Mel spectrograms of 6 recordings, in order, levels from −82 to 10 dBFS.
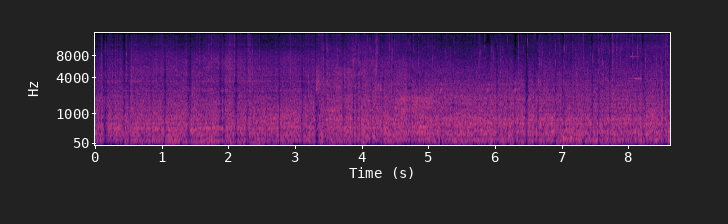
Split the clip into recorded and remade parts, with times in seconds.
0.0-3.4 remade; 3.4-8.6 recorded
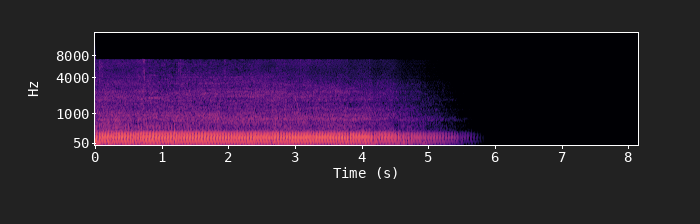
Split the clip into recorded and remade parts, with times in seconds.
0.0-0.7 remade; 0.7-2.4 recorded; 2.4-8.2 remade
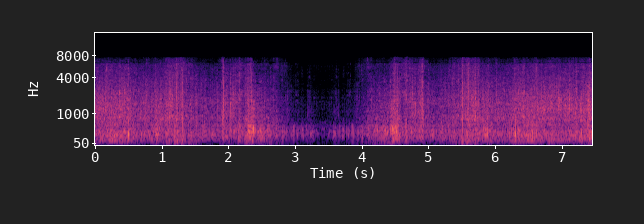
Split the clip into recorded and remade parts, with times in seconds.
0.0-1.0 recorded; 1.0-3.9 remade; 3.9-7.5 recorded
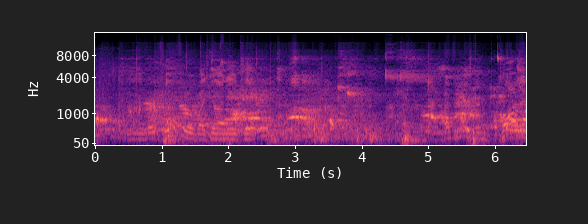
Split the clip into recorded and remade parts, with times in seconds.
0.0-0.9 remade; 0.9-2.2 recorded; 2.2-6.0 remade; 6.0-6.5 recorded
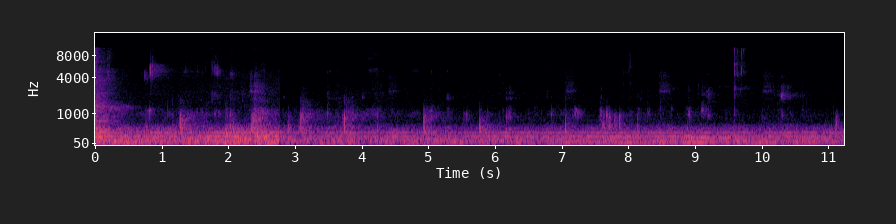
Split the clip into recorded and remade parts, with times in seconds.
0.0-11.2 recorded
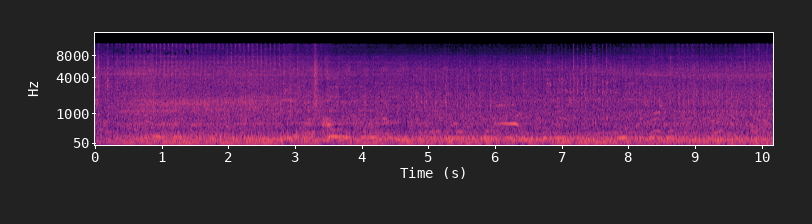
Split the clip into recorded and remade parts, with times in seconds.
0.0-2.8 recorded; 2.8-4.7 remade; 4.7-10.2 recorded

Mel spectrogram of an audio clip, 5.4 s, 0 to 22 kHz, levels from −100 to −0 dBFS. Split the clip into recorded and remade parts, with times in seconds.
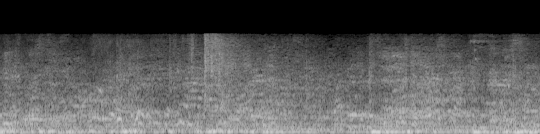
0.0-2.6 recorded; 2.6-4.5 remade; 4.5-5.4 recorded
